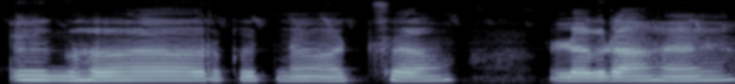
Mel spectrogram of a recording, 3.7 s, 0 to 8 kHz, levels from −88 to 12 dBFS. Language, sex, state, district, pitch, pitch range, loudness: Hindi, male, Chhattisgarh, Balrampur, 145 Hz, 140-150 Hz, -24 LUFS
